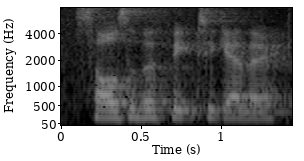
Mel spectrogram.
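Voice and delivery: normal talking voice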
